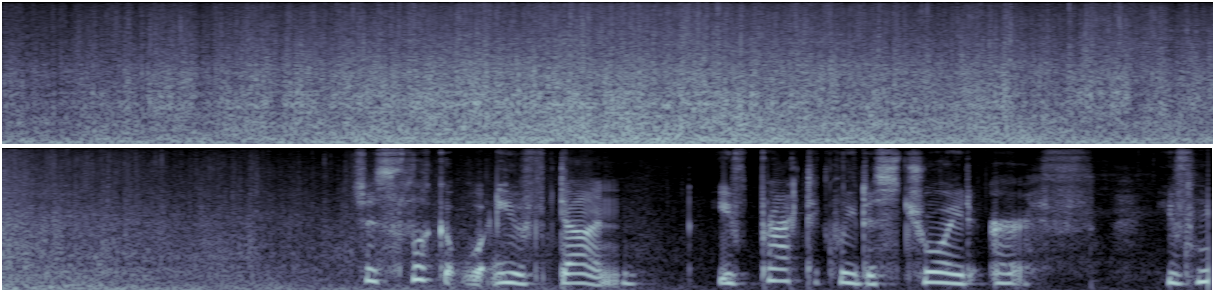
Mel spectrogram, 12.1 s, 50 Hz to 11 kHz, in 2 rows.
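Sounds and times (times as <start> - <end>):
earthquake rumbling roar sound effect: 0.0 - 9.1
speech: 7.9 - 12.0.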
